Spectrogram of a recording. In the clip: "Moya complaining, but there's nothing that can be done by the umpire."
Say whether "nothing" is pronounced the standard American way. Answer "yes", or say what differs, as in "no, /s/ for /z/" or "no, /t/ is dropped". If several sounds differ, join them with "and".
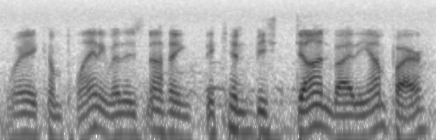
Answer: yes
